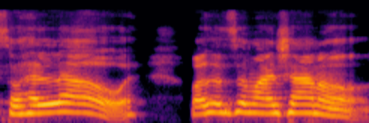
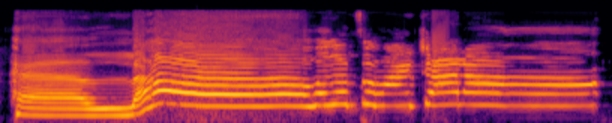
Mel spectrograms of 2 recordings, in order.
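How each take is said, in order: First: It is said in her natural voice. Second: It is said in a put-on voice.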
